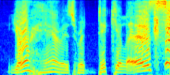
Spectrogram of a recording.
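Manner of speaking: slow, drawn-out mock judgement, swooping at the end; mock disbelief. Drunk man on the train judging someone's hair, mock disbelief. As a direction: imitate a stranger's slow, incredulous verdict. Mocking stranger's remark retold.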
